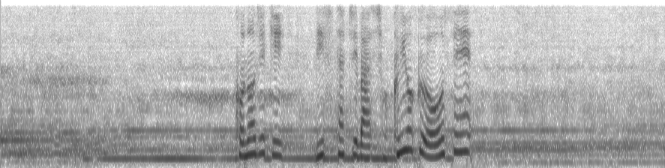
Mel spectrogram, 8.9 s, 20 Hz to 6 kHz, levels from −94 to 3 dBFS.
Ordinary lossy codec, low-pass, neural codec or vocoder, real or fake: none; 5.4 kHz; codec, 16 kHz, 4 kbps, FreqCodec, smaller model; fake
